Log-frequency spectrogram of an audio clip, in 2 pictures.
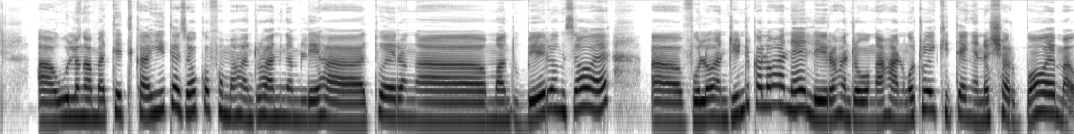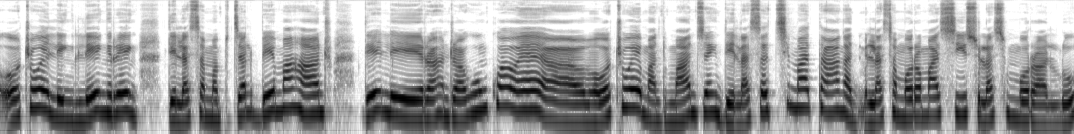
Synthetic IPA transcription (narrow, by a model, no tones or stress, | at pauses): aulaŋəmat̪et̪i̥kʲaɦit̪əzakofəmaɦaɳɖ͡ʐuɦaniŋamileɦət̪uajɾaŋəmand̪ubeɾeɲizawe | avoloɦaɳɖ͡ʐiɳɖ͡ʐakaloɦaneleɾaɦaɳɖ͡ʐawaŋaɦaniŋoɦaʈ͡ʂwekit̪eŋanəʃaɾbɔ̃wema̰o̰ɦaʈ͡ʂaweleɲileɲiɾeɲid̪̥elasəmampid͡zalubemaɦaɳɖ͡ʐud̪eleɾaɦaɳɖ͡ʐaɦunikwaweaoɦaʈ͡ʂawemand̪umand̪uzeɲid̪elasət͡simat̪aŋəlasəmoɾəmasisulasəmoɾalu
